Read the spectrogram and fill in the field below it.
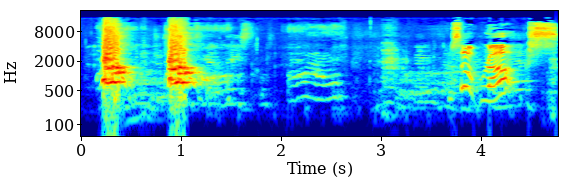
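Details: Two Jack Russell terriers holding a barking contest on a birthday: two sharp, loud barks open, then a person talks and high, wavering whines and yips follow near the end.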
